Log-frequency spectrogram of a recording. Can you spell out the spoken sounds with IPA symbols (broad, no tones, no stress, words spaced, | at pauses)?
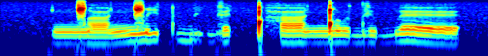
ŋ͡ǁa ŋ͡ǁitbiɡɛ ǃʰaŋ͡ǃʊdɪ bɛ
